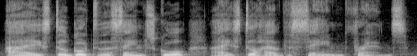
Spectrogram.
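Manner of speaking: bright, lively picture-book voice; reading to children. Acted. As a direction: read it out to a class of kids.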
